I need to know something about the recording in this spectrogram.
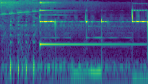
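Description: Electronic logo sting: a rising synth sweep that lands about half a second in on a bright, ringing chime, with two small tinkling hits while it rings.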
